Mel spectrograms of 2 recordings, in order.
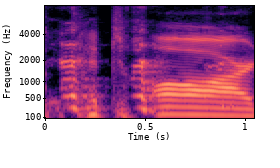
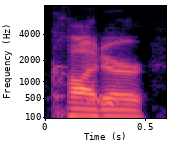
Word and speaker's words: Qatar: question by the way it's guar not cutter I'm gonna defer to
